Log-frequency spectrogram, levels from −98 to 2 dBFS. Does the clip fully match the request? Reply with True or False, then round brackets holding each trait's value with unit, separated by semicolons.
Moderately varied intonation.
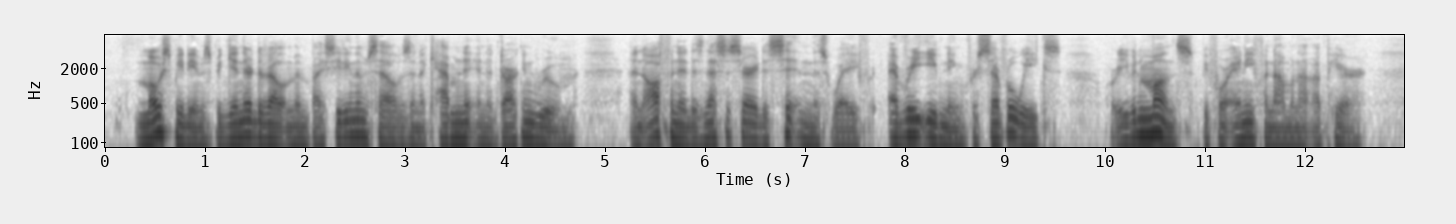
True (4.1 semitones)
